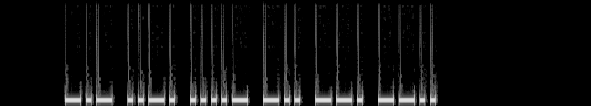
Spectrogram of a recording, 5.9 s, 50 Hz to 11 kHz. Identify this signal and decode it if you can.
Morse code, heard as a keyed tone, about 23 wpm, 700 Hz. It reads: KF4DGZ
